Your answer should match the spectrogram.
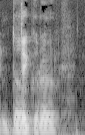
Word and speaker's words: DeGruy: Dr. Joy DeGruy. Is that how you know her? Is that how you say her name? Dr. DeGruy.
